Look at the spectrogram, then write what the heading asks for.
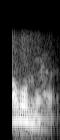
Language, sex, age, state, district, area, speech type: Tamil, male, 60+, Tamil Nadu, Nagapattinam, rural, conversation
